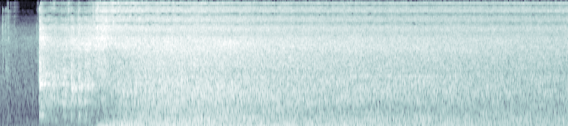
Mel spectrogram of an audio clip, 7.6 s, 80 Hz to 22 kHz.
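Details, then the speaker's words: 2005 Ford Explorer 4.6L just after an EGR valve replacement (the customer reported it sticking and had heard a vacuum leak sound). Quick crank, catches at once and settles into a smooth, even idle with no hiss or stumble. Normal start, no vacuum leak heard. "He said he heard a vacuum leak sound, so I want to listen for that, make sure I don't hear nothing there. Sounds pretty good to me."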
